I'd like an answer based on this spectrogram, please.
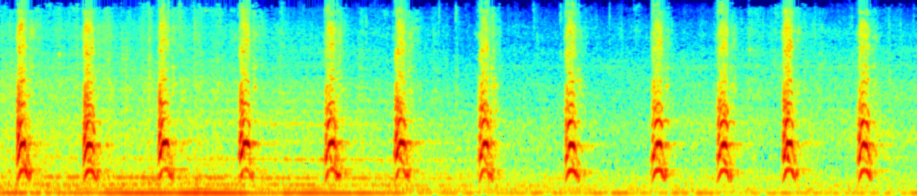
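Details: Rottweiler named Bubzee barking aggressively from his Isuzu pickup truck on a highway: twelve loud, clipped single barks spaced under a second apart, steady and evenly repeated over low road rumble.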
